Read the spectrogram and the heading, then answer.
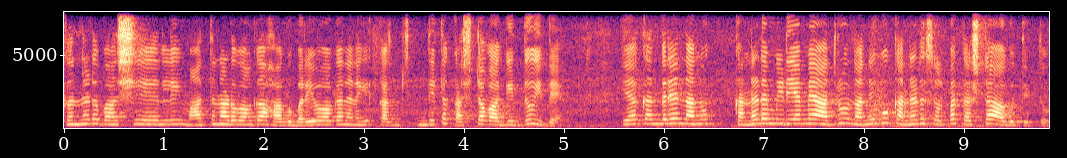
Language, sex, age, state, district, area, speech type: Kannada, female, 18-30, Karnataka, Chitradurga, rural, spontaneous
